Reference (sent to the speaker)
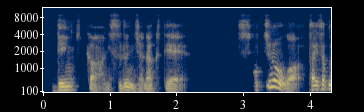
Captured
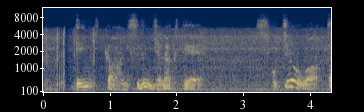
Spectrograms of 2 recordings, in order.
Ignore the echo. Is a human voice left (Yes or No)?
No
